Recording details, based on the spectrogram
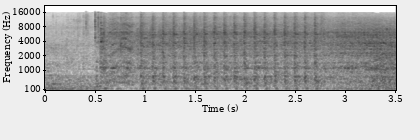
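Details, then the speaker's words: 1997 Chevy Blazer 4.3L CPI Vortec, good spark, fires on propane: steady cranking about three turns a second with no catch; no start with only 42–43 psi fuel pressure, below the 50 psi the poppet nozzles need, weak fuel pump. "So, you see this thing's not going to start with 42 43 lbs of pressure because of those puffet nozzles."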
